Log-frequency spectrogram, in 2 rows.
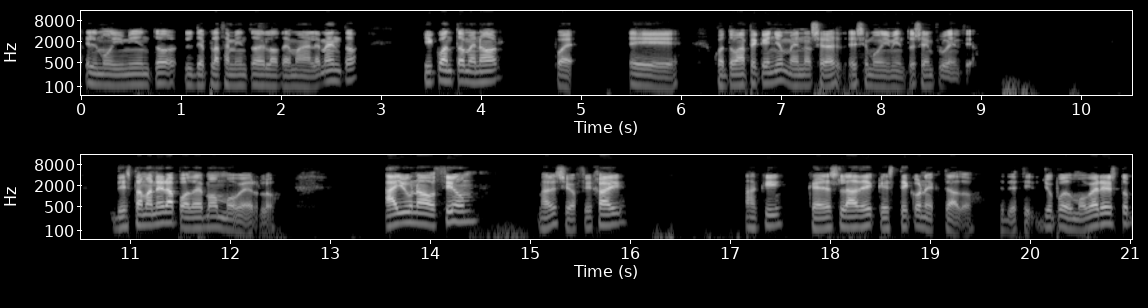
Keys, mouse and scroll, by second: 15.2 right click, 16.8 click, 18.3 click, 20.3 g.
